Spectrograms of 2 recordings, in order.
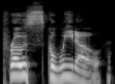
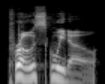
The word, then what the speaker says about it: Prosciutto: Prosciutto, but it would be pronounced Prosquito. Prosquito.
